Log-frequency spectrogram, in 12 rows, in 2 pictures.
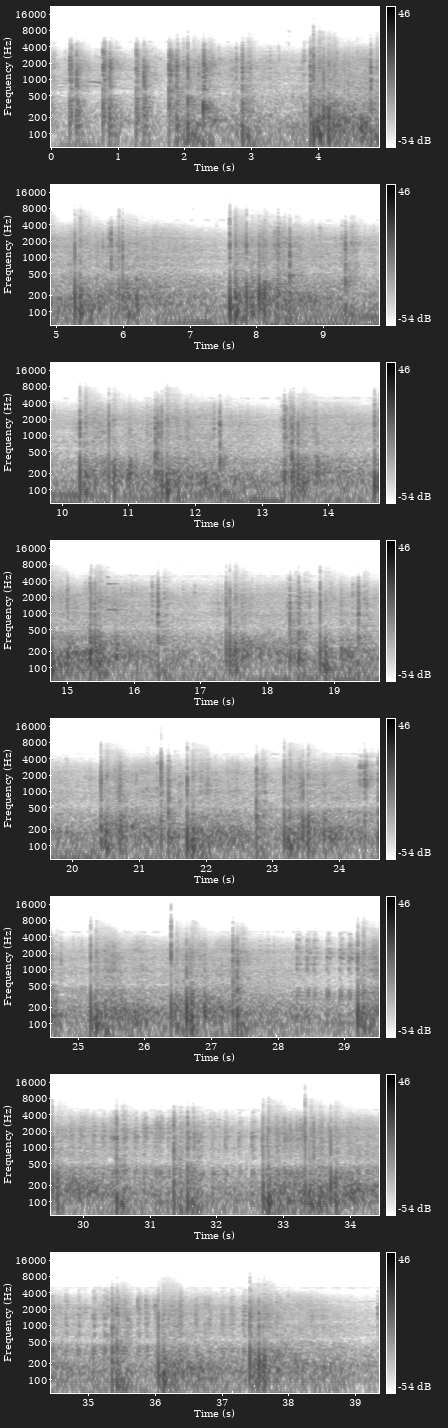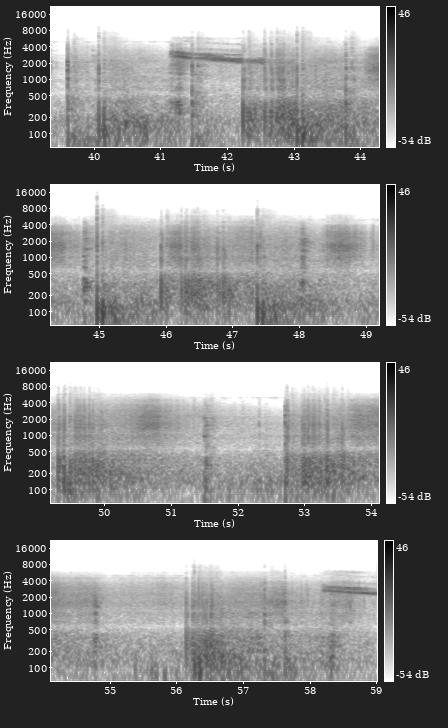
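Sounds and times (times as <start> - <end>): firework whistling: 0.0 - 59.0
fireworks bursting: 0.0 - 59.0
low rumble: 6.4 - 22.8.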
